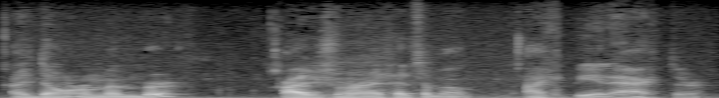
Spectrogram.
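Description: A man's voice: mid-range voice, very fast, a little mellow, slight background noise. Drunk young man joking crudely. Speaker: podcast co-host. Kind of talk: casual chat.

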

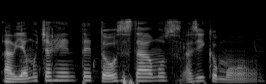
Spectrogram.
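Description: A man's voice: fairly high pitch, animated, fairly quick, gravelly, fairly bright tone, soft background music. A man with a Costa Rican accent telling a long personal story in casual chat, rambling with many fillers and restarts. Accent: Costa Rican Spanish.

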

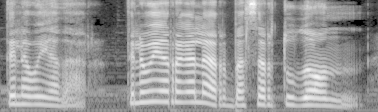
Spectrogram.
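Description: A woman voicing a wrathful, vengeful queen goddess who pronounces a curse loudly. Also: medium pitch, lively intonation, moderate pace, vocal fry, soft background music. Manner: loud, cursing pronouncement.

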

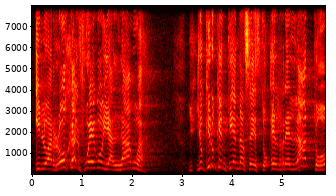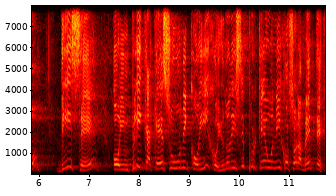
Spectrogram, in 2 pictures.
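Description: A male pastor with a Mexican Spanish accent delivers an impassioned sermon, now and then rising to shouts. His voice sits very high and bright. A long reverb from the church hall trails behind his words. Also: expressive, unhurried.

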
